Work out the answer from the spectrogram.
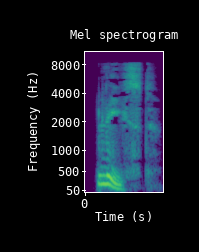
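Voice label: "least", British English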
